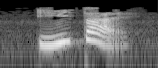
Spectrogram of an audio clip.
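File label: "一带", Mandarin Chinese; hsk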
